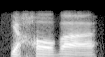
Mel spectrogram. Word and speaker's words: Yehovah: He found the first vowels in his first manuscript that gave the correct pronunciation for the YHVH, which is Yehovah, which is anglicized as Jehovah.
